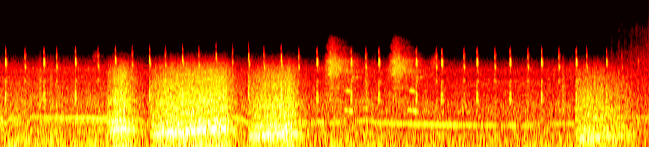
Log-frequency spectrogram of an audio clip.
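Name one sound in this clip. A bus engine hums steadily as it drives.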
